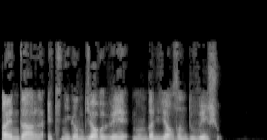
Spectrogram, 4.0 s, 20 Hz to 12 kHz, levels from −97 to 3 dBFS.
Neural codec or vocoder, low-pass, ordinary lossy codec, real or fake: codec, 44.1 kHz, 2.6 kbps, SNAC; 10.8 kHz; MP3, 32 kbps; fake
